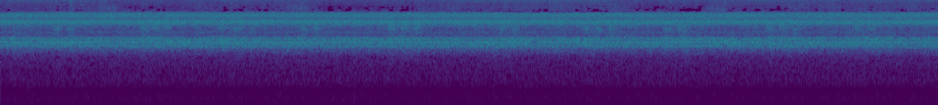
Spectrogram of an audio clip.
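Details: Many crickets trilling together as one continuous, even, high-pitched drone in layered bands, never pausing, with nothing else audible.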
